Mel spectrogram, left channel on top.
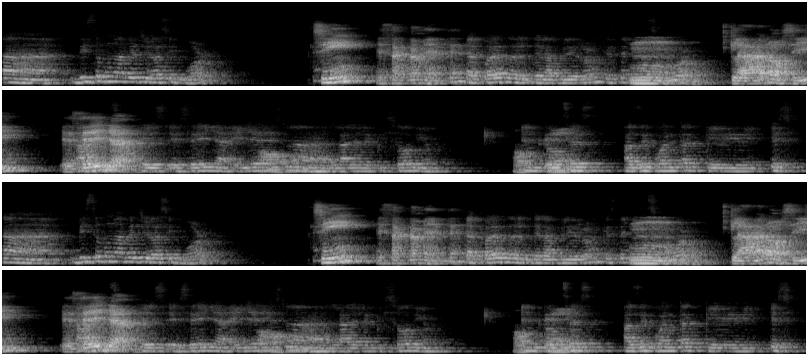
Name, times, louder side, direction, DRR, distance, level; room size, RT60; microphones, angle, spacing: voice 1, 0.0-2.0 4.6-6.9 8.8-9.1 9.4-12.4 13.2-13.9 14.3-15.9, left 1 dB, 35° right, -2 dB, 1.2 m, -27 dB
voice 2, 3.1-3.5 3.7-4.6 6.2-7.0 7.3-8.2 8.6-9.3 10.6-11.4 13.2-13.7, left 1 dB, ahead, -6 dB, 0.8 m, -21 dB
3.8 x 3.3 x 3.9 m, 0.78 s
head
